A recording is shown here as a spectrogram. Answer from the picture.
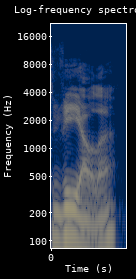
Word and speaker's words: Viola: Sutton who was played by Viola Davis it's Viola I'm sorry yeah she she she has said her name pronounced V you know what these stars coming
